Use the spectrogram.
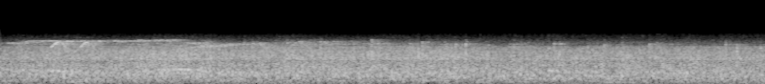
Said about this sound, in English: There are vast numbers of children who are apparently having a perfectly wonderful time watching this scene. Upstairs, I'll let you hear some more of this applause.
